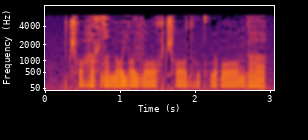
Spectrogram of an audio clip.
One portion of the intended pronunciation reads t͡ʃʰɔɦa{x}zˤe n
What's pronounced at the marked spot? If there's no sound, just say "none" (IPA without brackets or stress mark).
x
